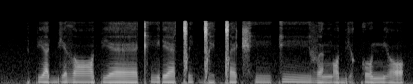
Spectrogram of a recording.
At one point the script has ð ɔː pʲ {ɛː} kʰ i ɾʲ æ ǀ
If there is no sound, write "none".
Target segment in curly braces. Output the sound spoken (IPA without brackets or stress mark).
ɛː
